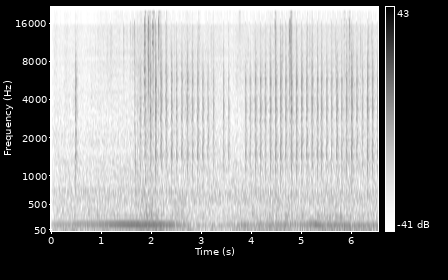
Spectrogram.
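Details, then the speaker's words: Jeep Wrangler Rubicon, about 21,000 miles: quick light clacking rattles about three to four a second over low road drone while driving; spare tire carrier/tailgate rattle from a cracked carrier bracket, not fixed by the dealer. "what's going on everybody hear that annoying sound i was trying to figure this thing out for some time took it to the kiana dealership"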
